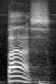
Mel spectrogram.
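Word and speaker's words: πᾶς: Paz. A ver, díganlo. Paz. Paz. Paz, sube y baja.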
